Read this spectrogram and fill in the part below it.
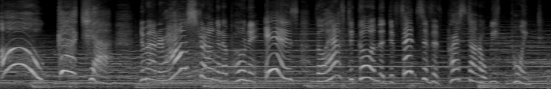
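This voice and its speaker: A woman voicing a small, perky, childlike fairy companion in an animated video game. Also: very high voice, moderate pace, over loud music, full character voice. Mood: excited. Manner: speaks of herself in third person, exclamatory.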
